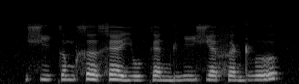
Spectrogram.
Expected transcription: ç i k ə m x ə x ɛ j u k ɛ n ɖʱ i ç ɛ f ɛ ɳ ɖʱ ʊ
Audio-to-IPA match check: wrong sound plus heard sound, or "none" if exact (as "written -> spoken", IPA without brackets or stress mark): none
